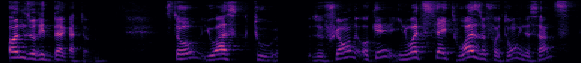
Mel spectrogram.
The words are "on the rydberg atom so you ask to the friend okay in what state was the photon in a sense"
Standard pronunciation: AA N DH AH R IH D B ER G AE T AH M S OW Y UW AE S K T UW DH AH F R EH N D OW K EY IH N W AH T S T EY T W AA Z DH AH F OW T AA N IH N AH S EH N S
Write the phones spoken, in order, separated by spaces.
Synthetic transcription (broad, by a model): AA N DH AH R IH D B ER G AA T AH M S OW Y UW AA S K T UW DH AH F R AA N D OW K EY IH N W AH T S T EY T W AA Z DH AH F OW T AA IH N AH S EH N S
